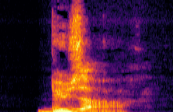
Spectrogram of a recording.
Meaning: plural of busard
- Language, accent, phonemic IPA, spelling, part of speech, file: French, Canada, /by.zaʁ/, busards, noun, LL-Q150 (fra)-busards.wav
